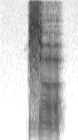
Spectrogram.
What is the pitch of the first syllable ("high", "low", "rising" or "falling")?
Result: low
